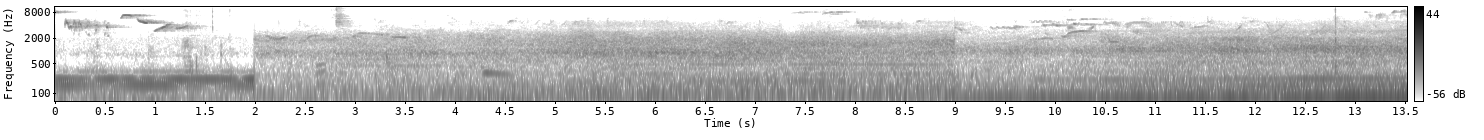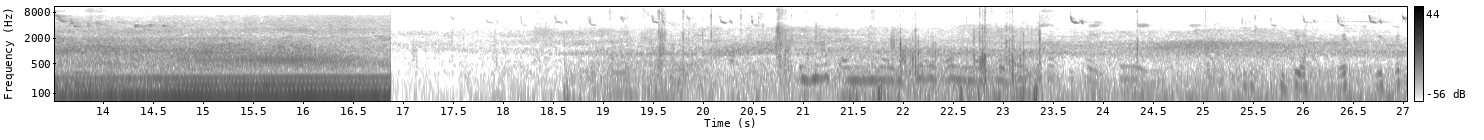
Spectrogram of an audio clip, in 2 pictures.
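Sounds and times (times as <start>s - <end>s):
footsteps on gravel: 0.0s - 2.0s, 18.1s - 23.5s
vehicle engine hum: 0.0s - 16.9s, 18.6s - 27.0s
birds chirping: 0.0s - 27.0s.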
